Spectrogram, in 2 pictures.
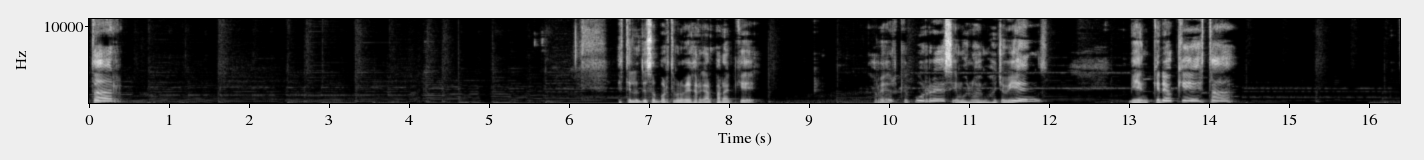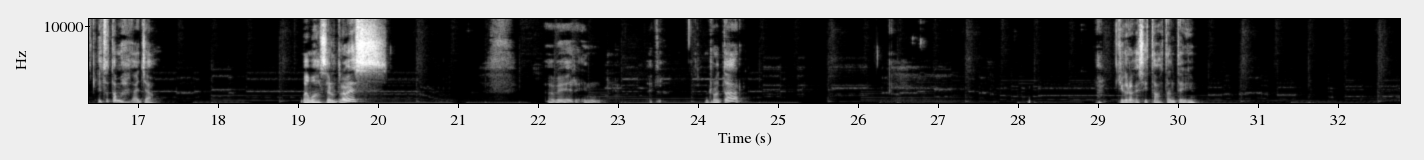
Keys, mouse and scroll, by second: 6.8 click, 7.4 right click, 7.7 alt+shift+right click, 7.9 right click, 9.0 x, 9.8 Tab, 10.3-11.1 scroll up 2, 11.3 click, 11.8 scroll up 2, 11.9 middle click, 12.9 scroll down 5, 13.4 middle click, 17.4-17.8 scroll up 3, 18.0 middle click, 18.5-18.9 scroll up 2, 19.3 Tab, 19.8-20.2 scroll up 2, 20.8 ctrl+z, 21.1 middle click, 22.4 KP_1, 22.8 KP_3, 24.3 r, 27.1 scroll down 2, 27.3 middle click, 28.9-29.5 scroll down 2, 29.3 middle click, 30.6 click, 31.1-31.6 scroll up 2, 31.6 right click, 32.5 Tab.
